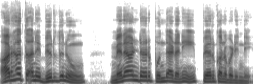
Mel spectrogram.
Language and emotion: Telugu, neutral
